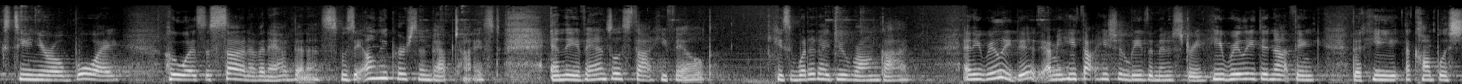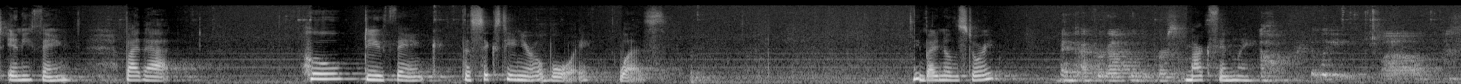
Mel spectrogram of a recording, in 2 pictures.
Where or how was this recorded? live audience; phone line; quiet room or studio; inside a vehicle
live audience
